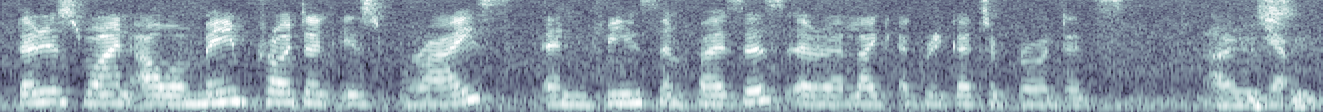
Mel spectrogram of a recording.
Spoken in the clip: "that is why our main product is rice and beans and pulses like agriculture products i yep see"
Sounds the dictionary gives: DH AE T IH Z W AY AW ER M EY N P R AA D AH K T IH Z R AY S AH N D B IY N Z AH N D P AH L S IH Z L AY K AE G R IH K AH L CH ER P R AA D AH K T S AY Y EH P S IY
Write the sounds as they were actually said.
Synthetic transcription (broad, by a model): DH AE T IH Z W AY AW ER M EY N P R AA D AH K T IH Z R AY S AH N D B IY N S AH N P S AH S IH L AY K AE G R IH K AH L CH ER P R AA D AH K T S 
